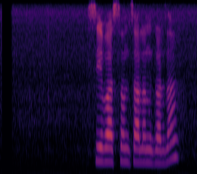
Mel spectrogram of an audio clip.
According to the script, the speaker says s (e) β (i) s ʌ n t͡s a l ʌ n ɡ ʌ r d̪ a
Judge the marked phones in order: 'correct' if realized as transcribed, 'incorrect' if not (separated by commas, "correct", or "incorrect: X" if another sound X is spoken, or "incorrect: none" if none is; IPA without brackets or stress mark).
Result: correct, incorrect: a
